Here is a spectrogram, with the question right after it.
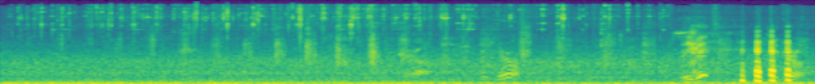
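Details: At a dog park, a playing dog gives a few soft rising yelps midway, then a quick burst of four short barks near the end, over a constant low rumble of background noise.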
